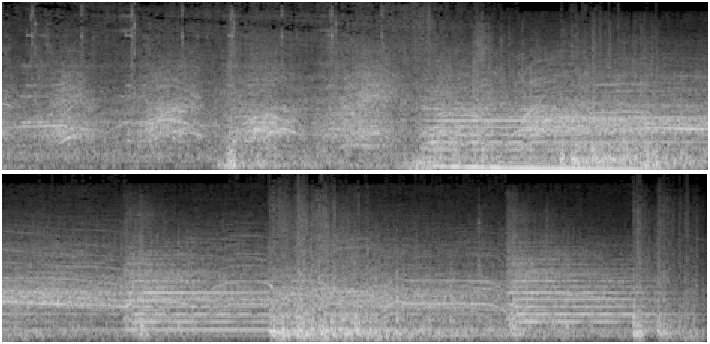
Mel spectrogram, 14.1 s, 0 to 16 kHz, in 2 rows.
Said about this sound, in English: This was London by the banks of the River Thames a short time ago. It's estimated 100,000 people bought tickets to see the fireworks display.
